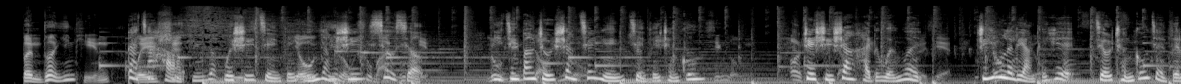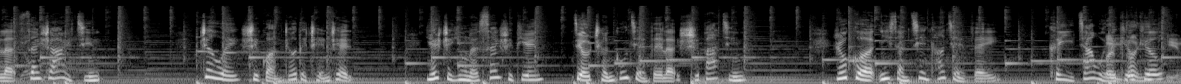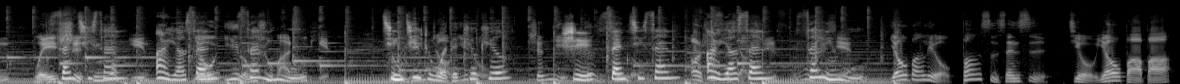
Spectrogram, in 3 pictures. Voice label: 女, 减肥顾问, 减肥瘦身

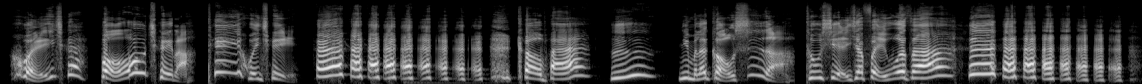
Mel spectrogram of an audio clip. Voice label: 男 棋牌 模仿; 周星驰

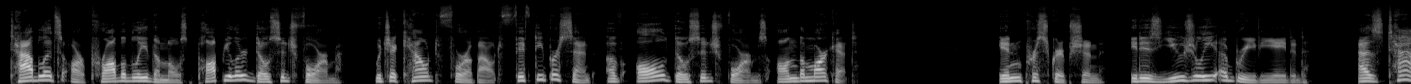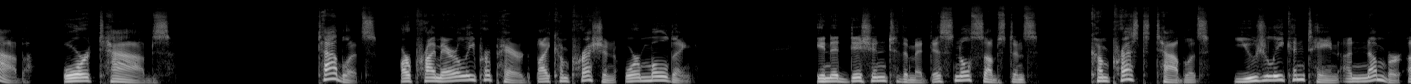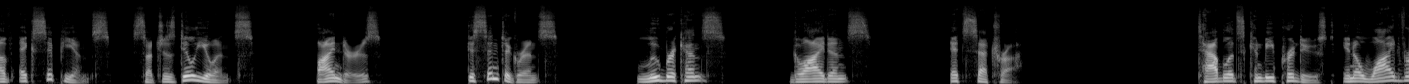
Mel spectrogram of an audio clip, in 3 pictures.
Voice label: 外籍男 化学课件

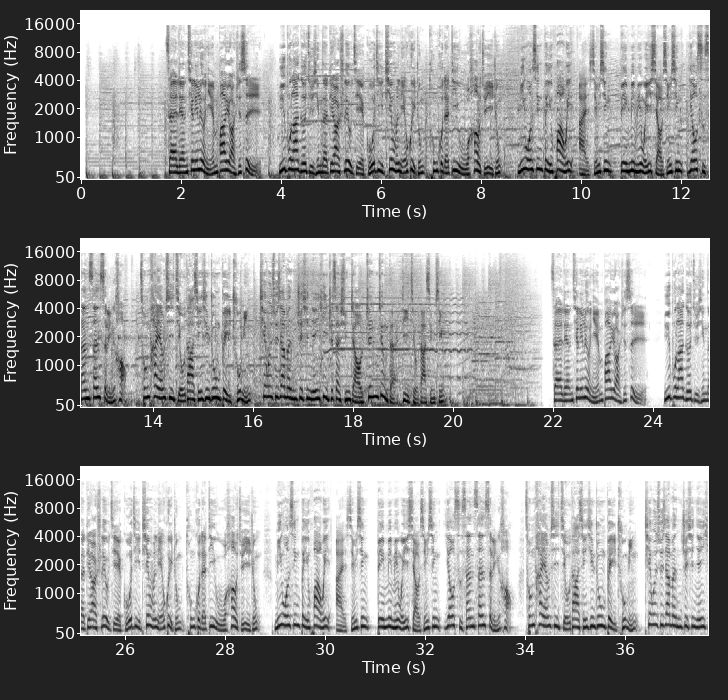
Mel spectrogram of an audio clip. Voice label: 男 轻松风格 寻找第九大行星

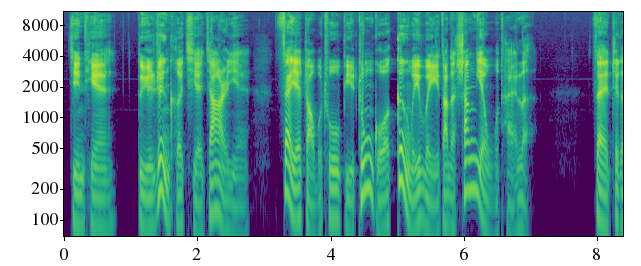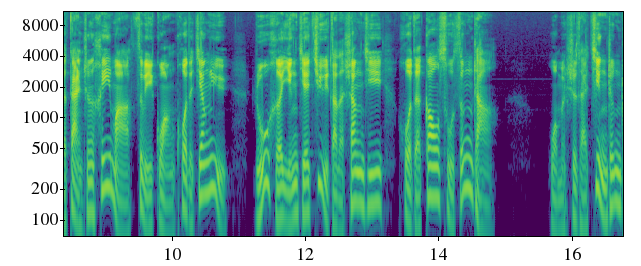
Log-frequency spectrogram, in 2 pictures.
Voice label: 男 有声读物; 总裁执行风暴

